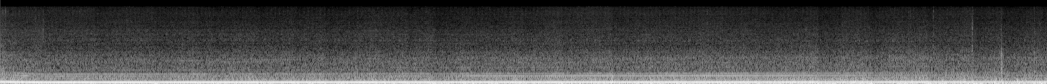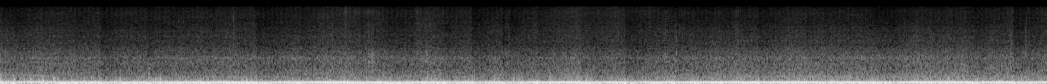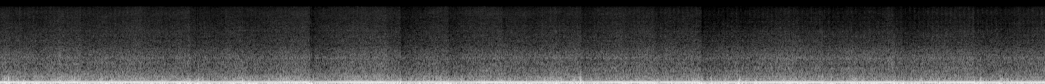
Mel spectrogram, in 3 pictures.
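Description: Car engine and road noise inside the cabin while driving, a loud steady low drone that drops slightly in pitch about eleven seconds in.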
